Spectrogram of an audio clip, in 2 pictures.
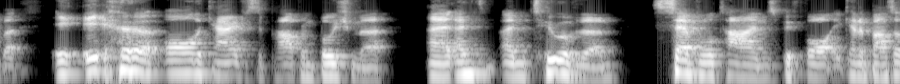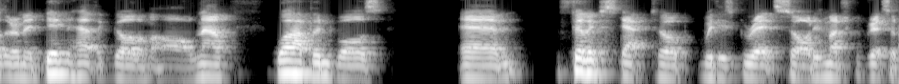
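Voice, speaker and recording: A man with a bright, forward voice talks through his last tabletop session as game master. He rambles loosely, with plenty of fillers and restarts. When he mimics his players, he raises his voice. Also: mid-range voice. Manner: rambling storyteller, many fillers. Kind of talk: casual campaign recap.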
